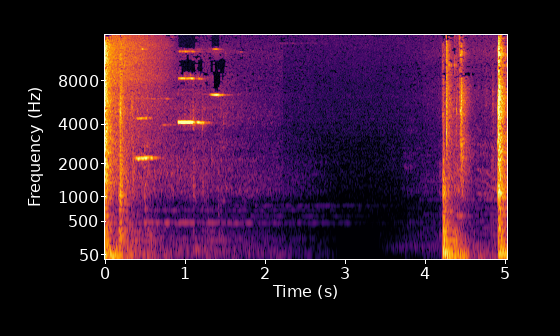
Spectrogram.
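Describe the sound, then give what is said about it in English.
Door sound as someone opens it and steps into a bar: an opening clunk with a ringing decay and a smaller knock, then quiet, then two sharp, loud thuds close together at the end. “I put my hand on the doorknob, turned it, and stepped into the bar.”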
